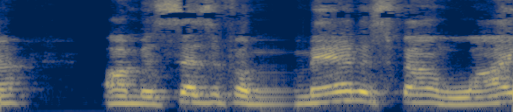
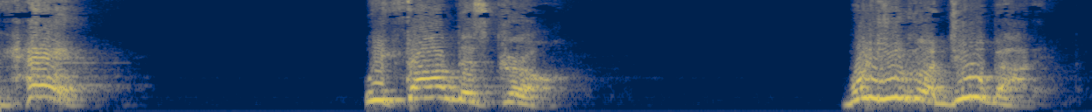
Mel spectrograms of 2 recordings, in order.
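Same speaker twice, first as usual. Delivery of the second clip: loud, pitched-up, angry, accusing, confrontational tone; 5 semitones higher, 8 dB louder than usual. Speaker acts out how people confronted Jesus, imitating an angry tone. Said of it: "That's the tone. That anger".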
